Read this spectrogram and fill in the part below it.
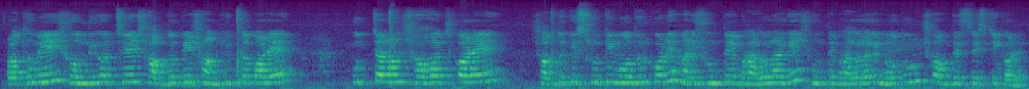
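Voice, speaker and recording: High-voiced teacher woman, slow and repetitive. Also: fairly even intonation, a bit bright, a little hiss or hum. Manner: slow, repetitive, asks and answers her own questions. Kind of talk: online grammar lesson. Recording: roomy echo from far off, faint ambience.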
